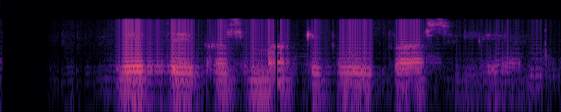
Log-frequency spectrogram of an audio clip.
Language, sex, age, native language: Icelandic, female, 11, Icelandic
